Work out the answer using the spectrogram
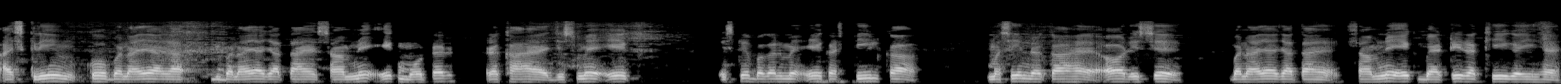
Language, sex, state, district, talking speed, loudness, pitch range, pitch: Hindi, male, Bihar, Jamui, 125 wpm, -17 LUFS, 120-135 Hz, 125 Hz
